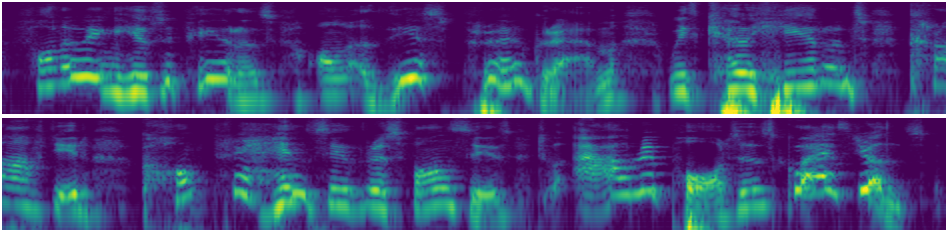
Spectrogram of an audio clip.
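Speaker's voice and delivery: punchy newsreader delivery; mock news read. Anchor reporting the mayor's approval ratings, in a mock newsreader voice.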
